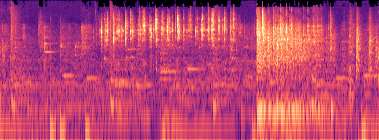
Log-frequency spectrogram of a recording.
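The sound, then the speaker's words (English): Dice, let go gently rather than thrown, clatter and bounce back off a tabletop in a quick, uneven run of light, sharp clicks, heard under ongoing talk and a steady low background hum. “I'm not even throwing them, really. I'm letting them go as gently down as I can. And, the table is kicking them back off.”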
